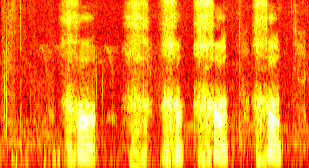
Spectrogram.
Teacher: খ হরফ উচ্চারণ স্থান গলার শেষ ভাগ হইতে উচ্চারণ হবে, মানে গলার শেষ ভাগ আমি কীভাবে এই যে হলকের শেষ হইতে উচ্চারণ হয়।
